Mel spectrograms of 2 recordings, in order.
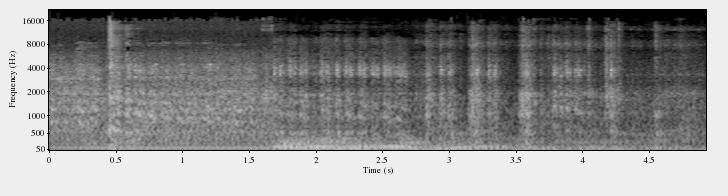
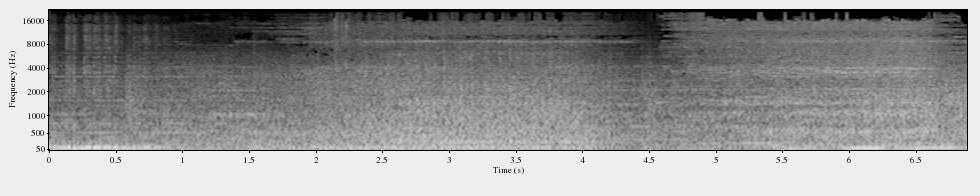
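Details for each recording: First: Citroen HY72 van, not run in 8 years, no fuel tank fitted, distributor adjusted by guesswork without finding top dead center: engine catches but runs ragged with lumpy pulses and stray pops; rough running from wrong ignition timing. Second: Citroen HY72 van four-cylinder, first run after 8 years standing: settles into a steady, even low thrum with no misses or knocks; normal idle.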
